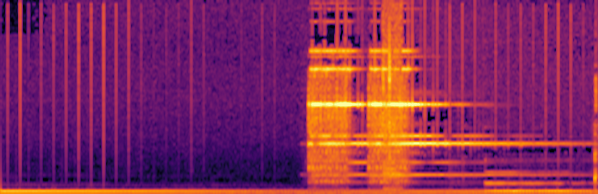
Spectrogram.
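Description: A red wall telephone rings in a bare, sterile room, giving a double ring of two short, bright bursts midway through. A steady low hum sits underneath and a faint tone lingers afterward.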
